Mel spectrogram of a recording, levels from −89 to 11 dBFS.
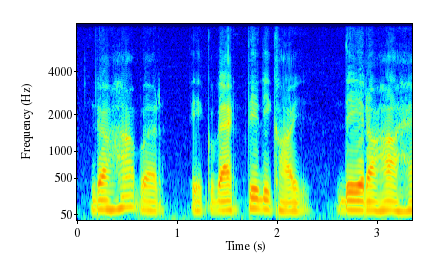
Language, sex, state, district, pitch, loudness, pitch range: Hindi, male, Uttar Pradesh, Saharanpur, 100 Hz, -19 LUFS, 95-105 Hz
